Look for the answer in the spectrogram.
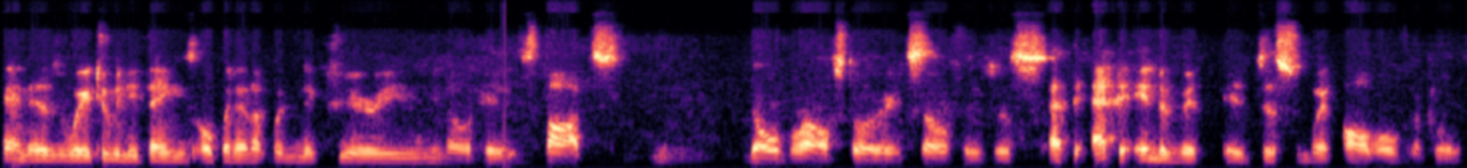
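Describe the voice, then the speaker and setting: A man's voice: low-pitched, steady tone, fairly quick, a little mellow, breathy edge, no room sound. A man co-hosting a podcast in casual chat, rambling and swearing freely as he talks. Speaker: podcast co-host. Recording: dull lo-fi dry recording.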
